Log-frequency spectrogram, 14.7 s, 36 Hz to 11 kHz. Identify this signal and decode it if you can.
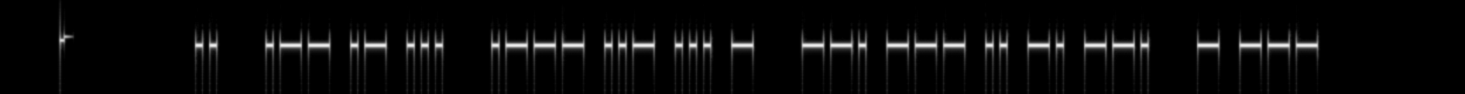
Morse code, heard as a keyed tone, about 17 wpm, 700 Hz. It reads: I WAS JUST GOING TO
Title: Sets of 5 Words Encore 17wpm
